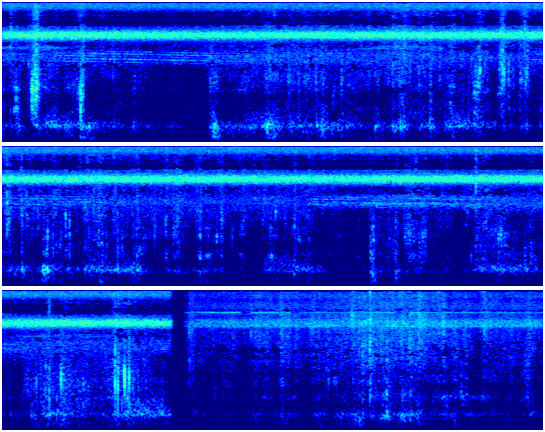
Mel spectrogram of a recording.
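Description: Steady high-pitched drone of forest insects, with footsteps rustling through dry leaf litter. The drone cuts off suddenly about three quarters of the way through, leaving only the rustling.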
